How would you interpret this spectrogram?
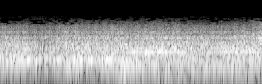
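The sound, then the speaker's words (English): Aircraft engines roar wide open at full throttle and maximum manifold pressure for takeoff, a loud, steady, dense drone that holds without a break for several seconds, filling the whole scene, with no voices. “All right, give me every last inch of manifold pressure. Those engines will take without burning up.”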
